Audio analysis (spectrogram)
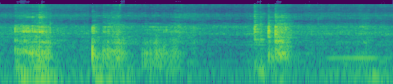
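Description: A utensil stirs sizzling greens (talbos of kamoteng kahoy) with fish in a hot frying pan, making a few quick scraping strokes over a soft continuous frying crackle, close and fairly loud.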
